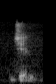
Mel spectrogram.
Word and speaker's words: Gilles: The name is Gilles, but in Maltese everyone would call me Gilles. Not like Jill with the English pronunciation, but more abrupt. Gilles.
